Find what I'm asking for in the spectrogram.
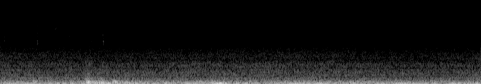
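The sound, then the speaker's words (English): A steady low rumble of traffic as cars drive fast along a street in Las Vegas, forming one continuous roar without distinct individual pass-bys. “Something else I noticed in Las Vegas, as I'm noticing here right now, this very minute, what is with everyone driving so fast? Why is everybody in such a hurry?”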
